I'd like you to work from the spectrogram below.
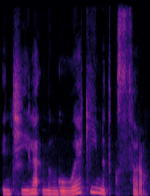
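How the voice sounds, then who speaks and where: An Egyptian woman gives a tarot reading in a husky, slightly breathy voice. She talks quickly and coaxingly, circling back over her own phrases and at times dropping into a hushed whisper. Her pitch sits in a middle range. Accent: Egyptian Arabic. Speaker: tarot reader. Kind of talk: spiritual tarot reading to viewers.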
